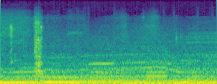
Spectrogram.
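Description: A new Acura NSX pulling away at low speed, heard from the cabin as a steady low engine rumble with a light rise in tone, close and continuous, without talk.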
